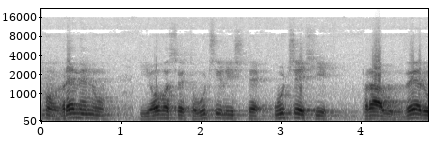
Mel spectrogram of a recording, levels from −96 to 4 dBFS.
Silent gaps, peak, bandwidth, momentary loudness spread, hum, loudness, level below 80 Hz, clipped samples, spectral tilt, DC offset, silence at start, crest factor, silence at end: none; 0 dBFS; 11 kHz; 11 LU; none; -14 LUFS; -48 dBFS; 0.1%; -8 dB/octave; under 0.1%; 0 s; 12 dB; 0 s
